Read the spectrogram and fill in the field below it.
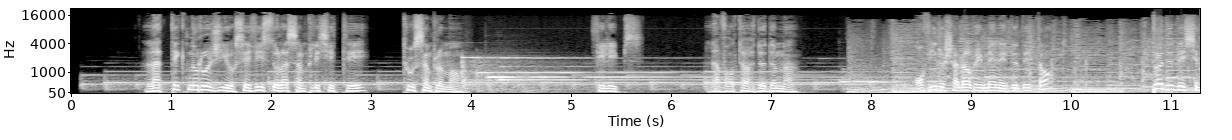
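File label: Brazilian Portuguese, accented French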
